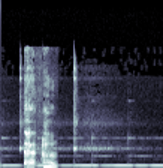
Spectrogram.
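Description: Someone clearing their throat twice in quick succession, with falling pitch, in the first second. Under it, background music: one steady held note with a light ticking beat of about three ticks a second.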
